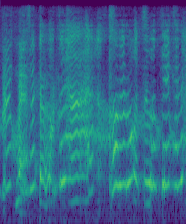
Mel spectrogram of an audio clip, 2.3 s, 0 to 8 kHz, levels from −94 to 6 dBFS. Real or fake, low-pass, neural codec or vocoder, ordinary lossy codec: fake; 7.2 kHz; codec, 16 kHz, 1 kbps, FunCodec, trained on Chinese and English, 50 frames a second; none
